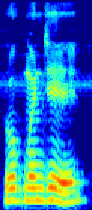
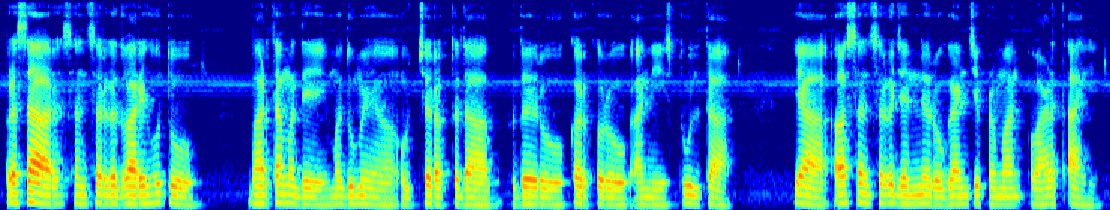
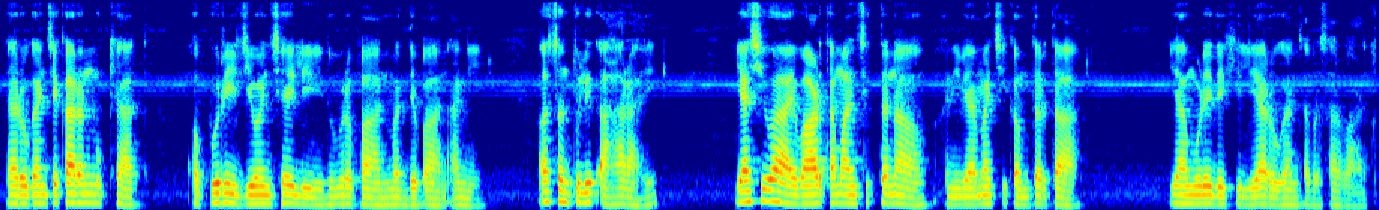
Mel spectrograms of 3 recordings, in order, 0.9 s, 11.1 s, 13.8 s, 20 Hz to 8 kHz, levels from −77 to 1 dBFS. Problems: constant background noise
